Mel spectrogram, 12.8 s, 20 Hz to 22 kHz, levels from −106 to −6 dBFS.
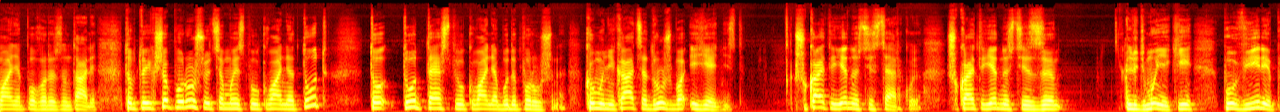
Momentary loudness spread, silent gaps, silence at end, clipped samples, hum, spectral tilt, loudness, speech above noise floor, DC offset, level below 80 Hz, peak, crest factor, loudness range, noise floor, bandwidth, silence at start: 8 LU; none; 0.05 s; under 0.1%; none; -4.5 dB/octave; -21 LUFS; 31 dB; under 0.1%; -62 dBFS; -2 dBFS; 18 dB; 1 LU; -51 dBFS; 16.5 kHz; 0 s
